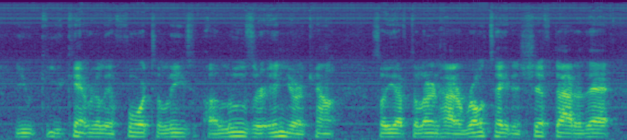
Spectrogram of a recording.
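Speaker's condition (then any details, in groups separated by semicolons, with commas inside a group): No condition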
